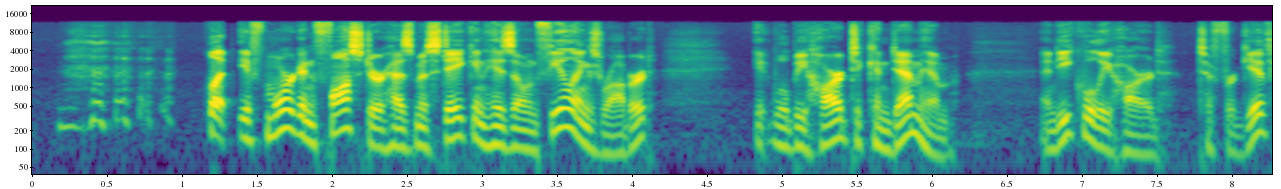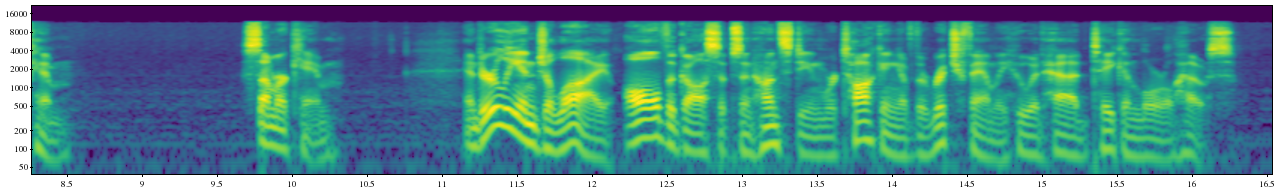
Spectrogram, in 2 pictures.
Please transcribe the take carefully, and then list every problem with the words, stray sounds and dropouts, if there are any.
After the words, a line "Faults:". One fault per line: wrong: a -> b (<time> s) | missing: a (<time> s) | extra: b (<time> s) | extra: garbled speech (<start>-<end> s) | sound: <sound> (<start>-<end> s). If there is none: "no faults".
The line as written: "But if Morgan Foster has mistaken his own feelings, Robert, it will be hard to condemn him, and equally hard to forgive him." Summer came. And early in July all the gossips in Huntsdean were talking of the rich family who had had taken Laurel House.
"But if Morgan Foster has mistaken his own feelings, Robert, it will be hard to condemn him, and equally hard to forgive him." Summer came. And early in July all the gossips in Huntsdean were talking of the rich family who had had taken Laurel House.
Faults:
sound: laugh (0.2-1.0 s)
